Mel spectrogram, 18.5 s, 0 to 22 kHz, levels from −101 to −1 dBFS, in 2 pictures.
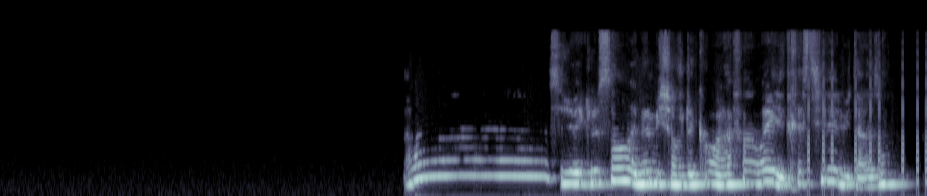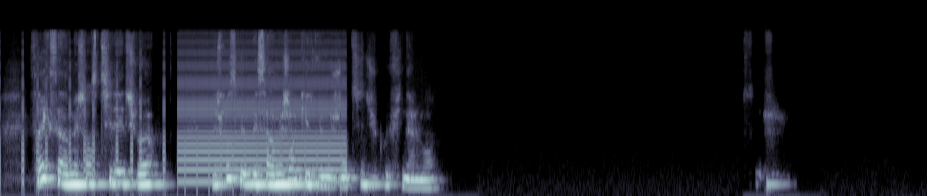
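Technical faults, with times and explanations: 8.08 to 10.92 s, GSM signalling bursts. A 2G phone close to the recording chain is exchanging short control messages with its network, not carrying a call. Each group of radio pulses is picked up and rectified by the audio circuitry. The result is a galloping dit-dit-dit of brief buzzes at 217 Hz, matching the phone's burst rate. It sits roughly 10 dB below the speech and starts and stops in clusters.
11.05 to 12.74 s, GSM phone buzz. A 2G phone nearby holds an active call and transmits continuously in bursts 217 times a second. The audio stage rectifies every radio pulse, so the interference becomes a steady, hard, raspy buzz. Its fundamental is 217 Hz, with many harmonics stacked above it. It has nothing to do with the speech. It sits about 11 dB below the speech level until it stops at 12.74 s.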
